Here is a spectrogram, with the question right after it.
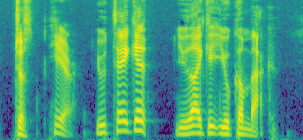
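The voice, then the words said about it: Imitated Colombian accent. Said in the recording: “That's even his accent.”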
